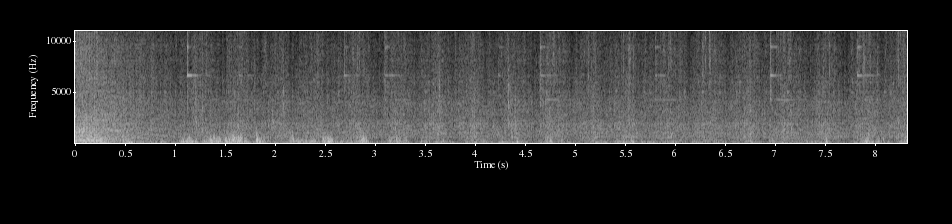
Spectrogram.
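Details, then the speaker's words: Junkyard Massey Ferguson 1155 tractor, long parked over a hydraulic issue, just restarted after priming fuel to the filters: rough but steady diesel idle clatter, uneven knocks around three per second, no grinding, good oil pressure; runs healthy. "baby don't sound too bad I got good oil pressure"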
